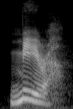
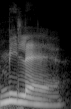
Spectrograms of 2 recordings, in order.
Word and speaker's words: Mira: That means that you need to pronounce this long vowel instead of short. Instead of Mira. No, it's Mira. Not Miller. Not Miller.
